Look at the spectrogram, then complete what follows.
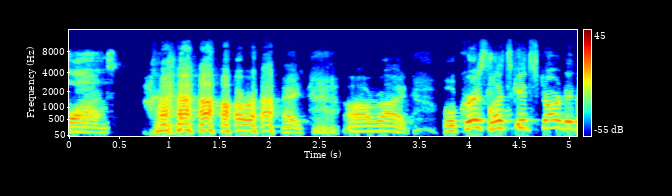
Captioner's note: laughing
